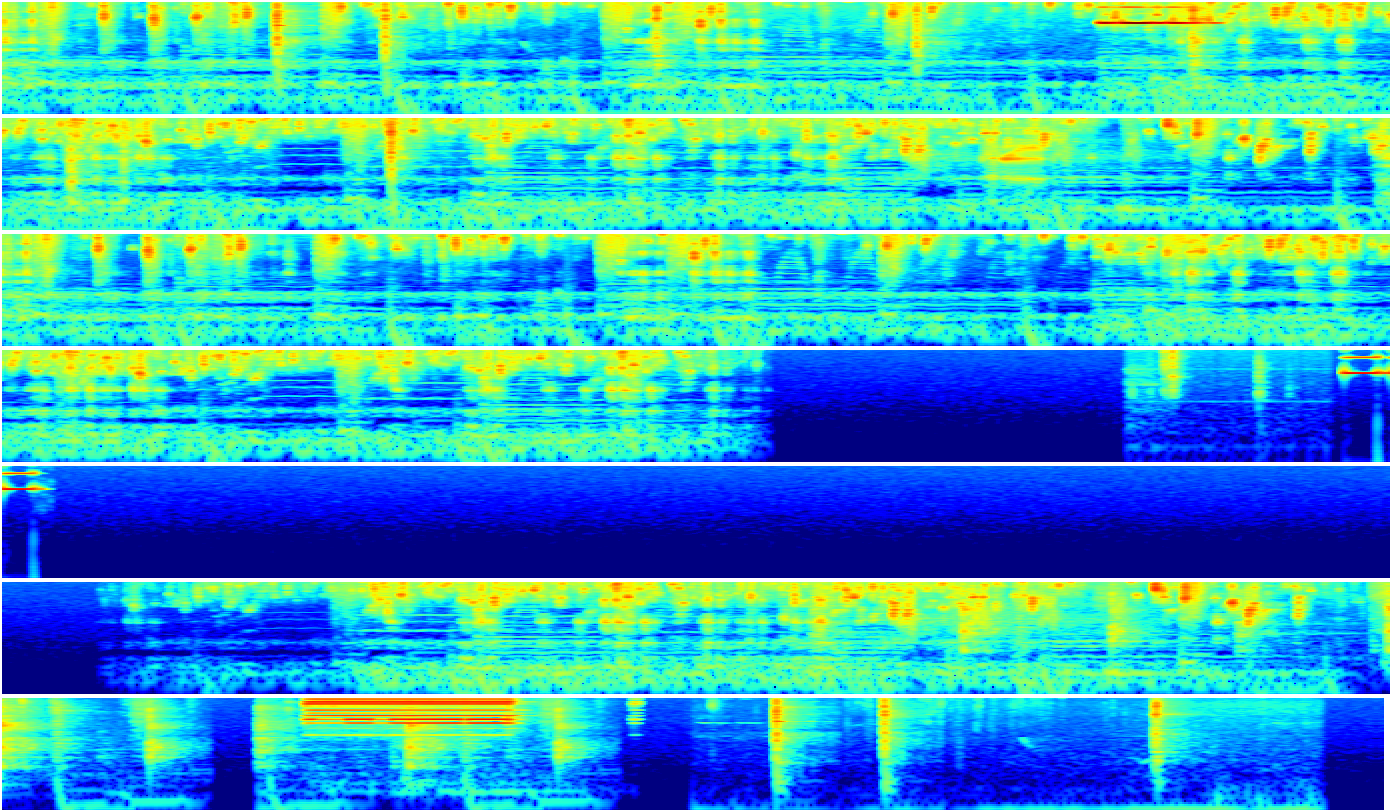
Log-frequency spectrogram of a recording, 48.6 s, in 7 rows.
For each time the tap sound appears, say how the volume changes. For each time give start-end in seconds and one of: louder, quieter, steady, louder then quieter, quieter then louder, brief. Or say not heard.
0.0-24.6 steady
35.2-41.5 louder.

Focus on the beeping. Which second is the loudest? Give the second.
6 s.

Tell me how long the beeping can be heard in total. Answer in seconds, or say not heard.
3 s.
